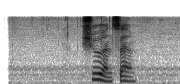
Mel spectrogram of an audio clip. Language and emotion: Russian, neutral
